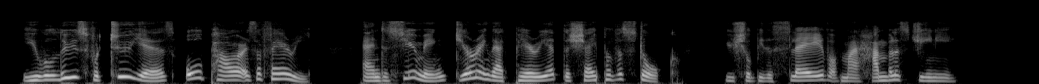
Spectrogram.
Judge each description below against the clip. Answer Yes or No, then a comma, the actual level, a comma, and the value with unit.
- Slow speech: No, average, 175 wpm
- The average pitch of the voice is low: No, high, 190 Hz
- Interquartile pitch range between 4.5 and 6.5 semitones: Yes, average, 5.2 semitones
